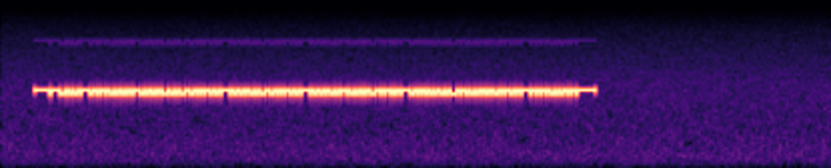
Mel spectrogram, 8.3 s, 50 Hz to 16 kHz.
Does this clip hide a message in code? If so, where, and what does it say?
Yes: RTTY (75 baud, 170 Hz shift) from 0.3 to 5.9 s, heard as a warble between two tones, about 2050 Hz centre. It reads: CQ DX DE ON8WP ON8WP K YO6NJL TU JA0QQ CQ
